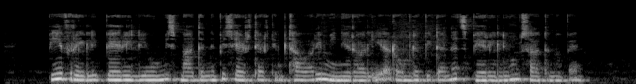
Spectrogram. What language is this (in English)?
Georgian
